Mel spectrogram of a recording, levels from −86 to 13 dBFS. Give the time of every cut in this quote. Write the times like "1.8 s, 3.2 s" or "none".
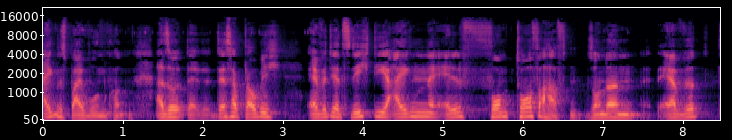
none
